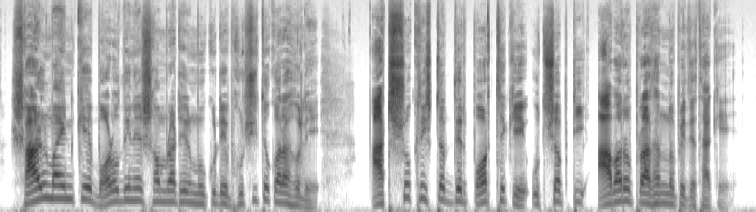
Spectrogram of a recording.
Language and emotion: Bengali, neutral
